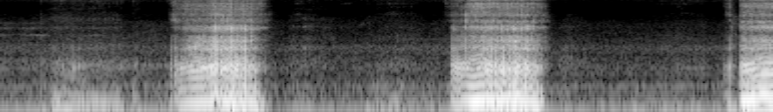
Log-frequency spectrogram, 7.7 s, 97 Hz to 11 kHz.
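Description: Loud, rough, rattling snores on the in-breath, roughly 22 breaths a minute, with quiet pauses between them; ordinary snoring.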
